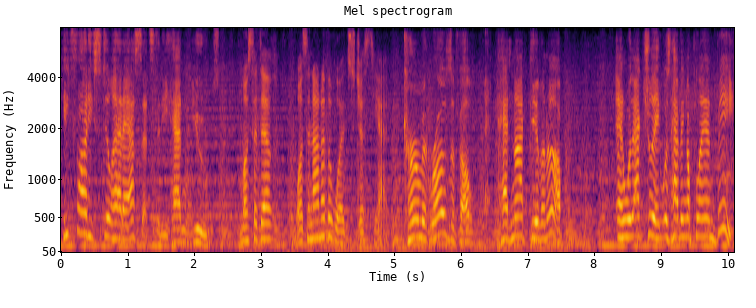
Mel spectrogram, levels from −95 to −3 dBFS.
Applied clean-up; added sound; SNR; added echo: none; Musical instrument; 11 dB; none.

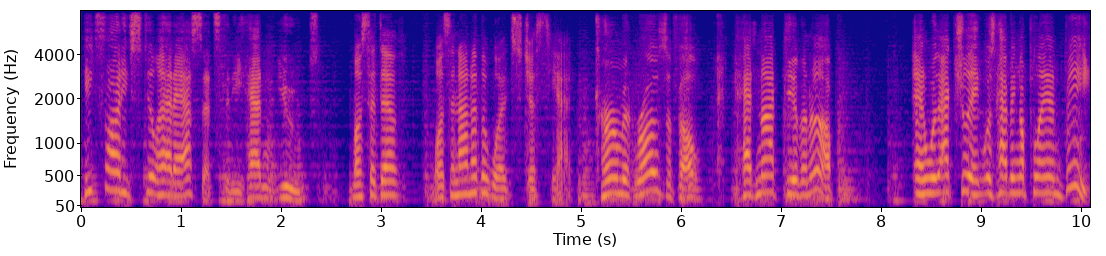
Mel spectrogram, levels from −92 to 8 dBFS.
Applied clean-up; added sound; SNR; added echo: neural mask model RNNoise.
